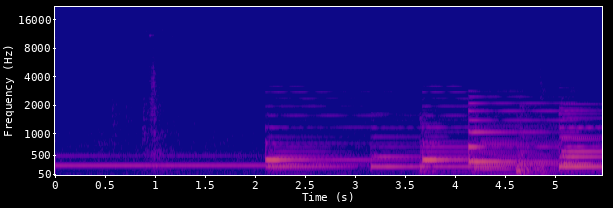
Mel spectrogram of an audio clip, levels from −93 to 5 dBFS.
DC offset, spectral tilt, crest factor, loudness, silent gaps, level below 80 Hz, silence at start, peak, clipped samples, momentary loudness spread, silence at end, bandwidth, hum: under 0.1%; -8 dB/octave; 16 dB; -53 LUFS; none; -82 dBFS; 0 s; -38 dBFS; under 0.1%; 16 LU; 0 s; 14.5 kHz; none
